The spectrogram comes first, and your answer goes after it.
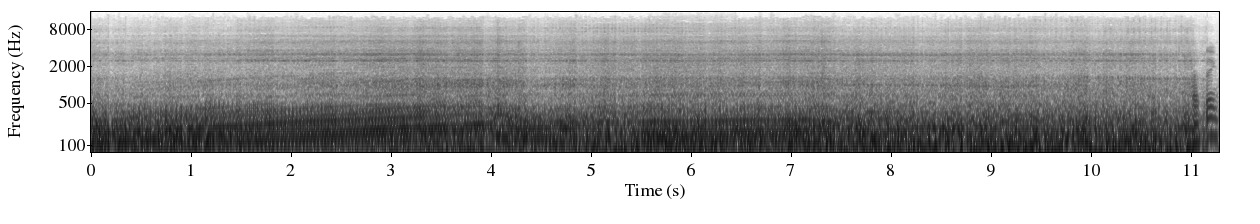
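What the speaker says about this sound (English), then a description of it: "I'm not impressed with the stock exhaust sound." A Harley-Davidson 48 motorcycle with its stock exhaust runs steadily and loudly up close, a continuous engine drone with a slight rise in pitch early on.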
